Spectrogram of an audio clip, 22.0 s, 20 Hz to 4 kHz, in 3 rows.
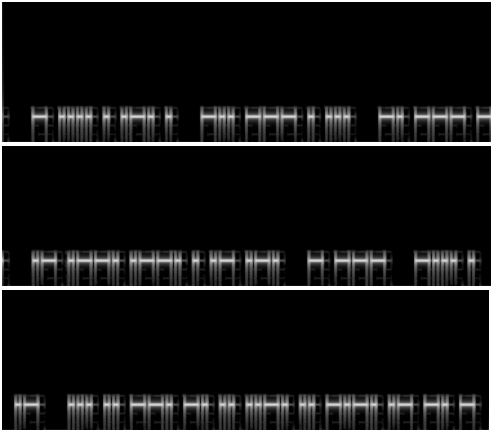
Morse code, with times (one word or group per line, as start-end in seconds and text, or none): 0.5-2.5 THERE
3.0-5.2 DOES
5.7-7.3 NOT
7.8-11.5 APPEAR
11.9-13.1 TO
13.5-14.4 BE
14.9-15.2 A
15.7-21.8 SIGNIFICANT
